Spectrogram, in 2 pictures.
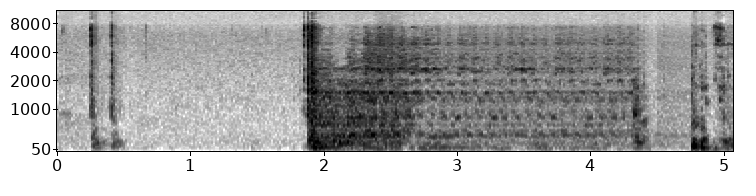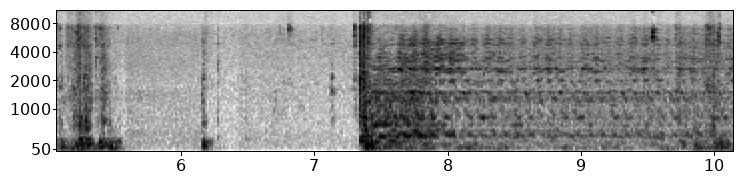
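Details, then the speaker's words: Van with a 460 engine, fuel primed, throttle not stuck: several long bursts of steady cranking with pauses, never catching; crank no start, owner suspects no spark. "Okay, I guess uh have to check spark."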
